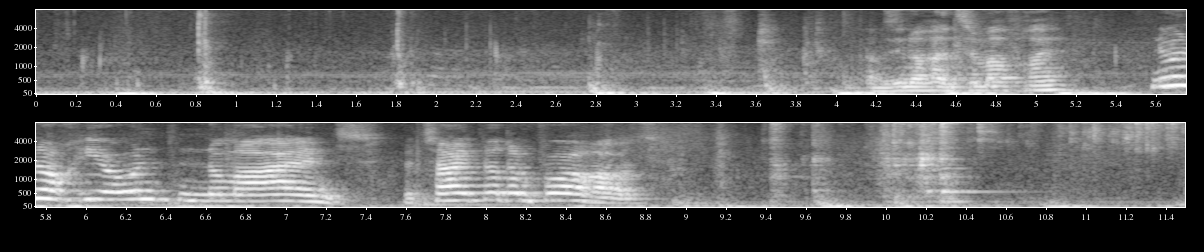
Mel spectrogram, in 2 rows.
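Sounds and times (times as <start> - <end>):
low steady hum: 0.0 - 11.4
speech: 4.2 - 9.0
bunch of hotel room keys jangling as handed over: 9.4 - 11.4.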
